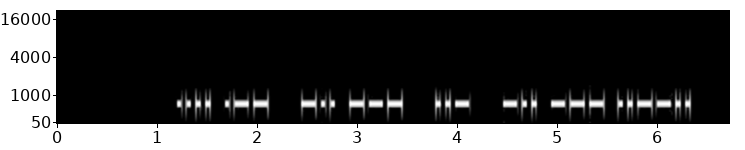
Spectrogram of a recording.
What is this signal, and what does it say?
Morse code, heard as a keyed tone, about 25 wpm, 700 Hz. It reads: HW DO U DO?
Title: Sentences from Top 100 Words and Abbreviations 25wpm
